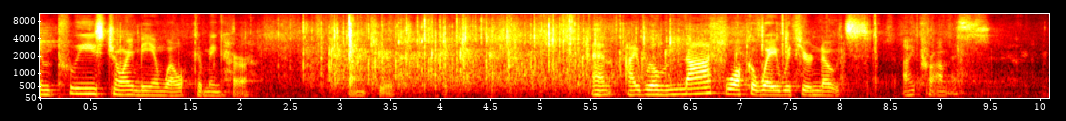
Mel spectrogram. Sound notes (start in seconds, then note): 2.6 applause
